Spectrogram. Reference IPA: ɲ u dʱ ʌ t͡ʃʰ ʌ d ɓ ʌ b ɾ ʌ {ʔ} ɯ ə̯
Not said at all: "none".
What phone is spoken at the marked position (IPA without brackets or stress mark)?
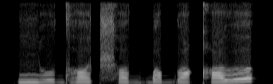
qʰ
